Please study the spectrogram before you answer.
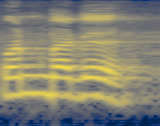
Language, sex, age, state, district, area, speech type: Tamil, male, 60+, Tamil Nadu, Erode, rural, read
